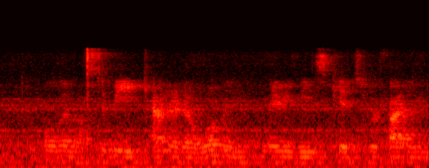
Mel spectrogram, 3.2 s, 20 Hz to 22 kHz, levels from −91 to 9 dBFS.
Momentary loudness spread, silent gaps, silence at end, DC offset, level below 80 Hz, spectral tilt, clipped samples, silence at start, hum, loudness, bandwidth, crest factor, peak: 5 LU; none; 0 s; under 0.1%; -60 dBFS; -3 dB/octave; under 0.1%; 0 s; none; -44 LUFS; 8 kHz; 22 dB; -22 dBFS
